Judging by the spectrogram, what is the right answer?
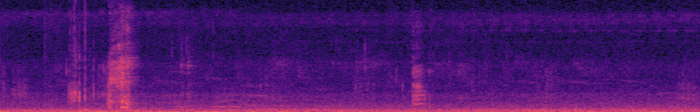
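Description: Street cats on concrete: a few short rustling noises about a second in and near three seconds, with faint kitten mewing, over a steady low rumble.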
